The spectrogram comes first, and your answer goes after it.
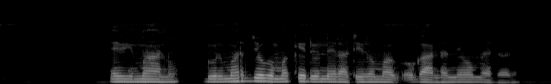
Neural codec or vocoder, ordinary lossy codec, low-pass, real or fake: none; none; 7.2 kHz; real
